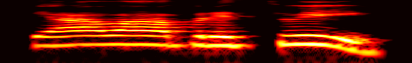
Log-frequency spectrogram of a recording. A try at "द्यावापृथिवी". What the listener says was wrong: अभी भी यही कर रहे हो, पृथ्वी बोले रहे हो ना, था आधा बोलते जा रहे हो बल्कि अभी भी, इसीलिए तो स्पेलिंग गलत है, अभी भी गलत है। अब द्यावा पृथ्वी, थी है, थी की आवाज आनी चाहिए, थी। जब बोल रहे हो थ में छोटी की मात्रा है तो बोलते तो नहीं हो वो।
